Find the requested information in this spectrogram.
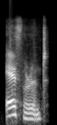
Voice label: "efferent", Indian

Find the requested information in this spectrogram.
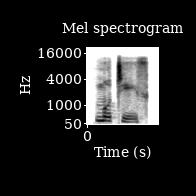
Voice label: "motif", Indian

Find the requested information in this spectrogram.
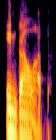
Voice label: "envelop", American

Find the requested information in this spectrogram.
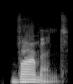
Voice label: "varmint", American

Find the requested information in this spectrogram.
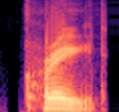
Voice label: "krait", American

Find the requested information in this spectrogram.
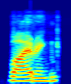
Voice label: "wiring", Indian

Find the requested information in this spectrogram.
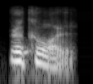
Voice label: "recall", Indian

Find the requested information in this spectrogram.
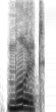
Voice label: "moult", Indian

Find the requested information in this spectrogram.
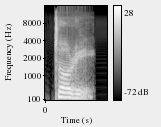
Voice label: "Tory", Indian

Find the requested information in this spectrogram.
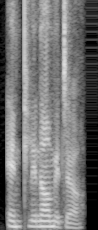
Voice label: "inclinometer", Indian

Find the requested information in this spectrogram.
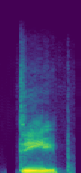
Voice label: "deep", American

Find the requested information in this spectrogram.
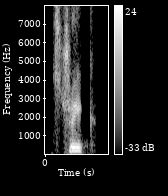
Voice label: "strake", Indian

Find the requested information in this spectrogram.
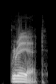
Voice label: "Brit", American

